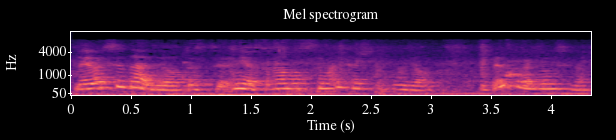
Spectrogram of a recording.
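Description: A mother in the audience of a lecture, talking quickly and cutting in to explain her view. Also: fairly high pitch, animated, darkish tone, a little hiss or hum. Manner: quick, interrupting, eager to explain. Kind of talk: audience discussion. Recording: distant, roomy, muffled audience mic.

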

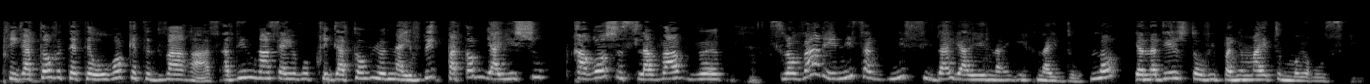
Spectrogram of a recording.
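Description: An older woman whose first language is French, teaching a religious lesson and often pausing to search for words. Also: on the high side, expressive, slightly rough, muffled recording.

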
